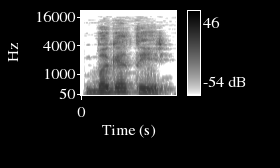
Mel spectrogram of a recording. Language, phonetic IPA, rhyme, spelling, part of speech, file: Russian, [bəɡɐˈtɨrʲ], -ɨrʲ, богатырь, noun, Ru-богатырь.ogg
- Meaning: 1. bogatyr, a medieval heroic warrior in Kievan Rus 2. strongly built man, hero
